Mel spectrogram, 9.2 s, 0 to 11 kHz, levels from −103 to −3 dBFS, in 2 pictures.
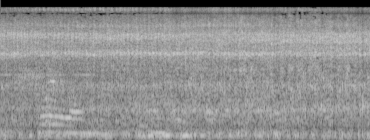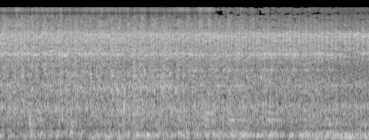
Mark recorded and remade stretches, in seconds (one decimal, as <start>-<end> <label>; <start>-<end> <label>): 0.0-2.1 recorded; 2.1-3.5 remade; 3.5-4.1 recorded; 4.1-7.3 remade; 7.3-9.2 recorded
